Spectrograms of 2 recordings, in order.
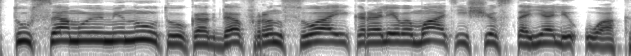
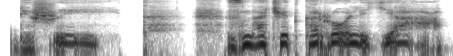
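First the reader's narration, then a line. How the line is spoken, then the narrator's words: Whispered. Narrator (Russian): прошептал герцог Алансонский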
